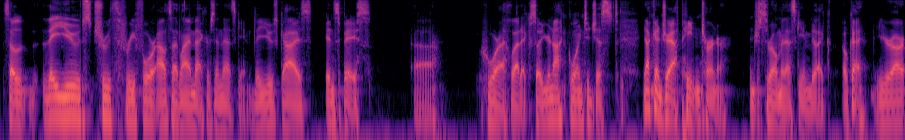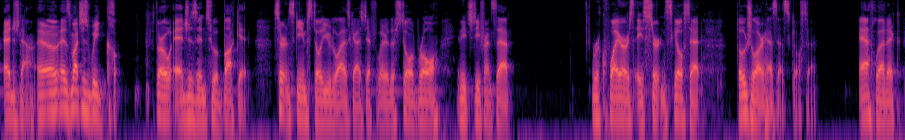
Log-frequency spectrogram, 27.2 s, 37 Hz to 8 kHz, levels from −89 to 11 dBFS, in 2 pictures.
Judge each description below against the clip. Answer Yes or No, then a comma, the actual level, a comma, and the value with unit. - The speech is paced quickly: No, average, 185 wpm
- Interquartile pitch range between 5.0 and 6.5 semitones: No, average, 3.8 semitones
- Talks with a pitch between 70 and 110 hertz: Yes, very low, 85 Hz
